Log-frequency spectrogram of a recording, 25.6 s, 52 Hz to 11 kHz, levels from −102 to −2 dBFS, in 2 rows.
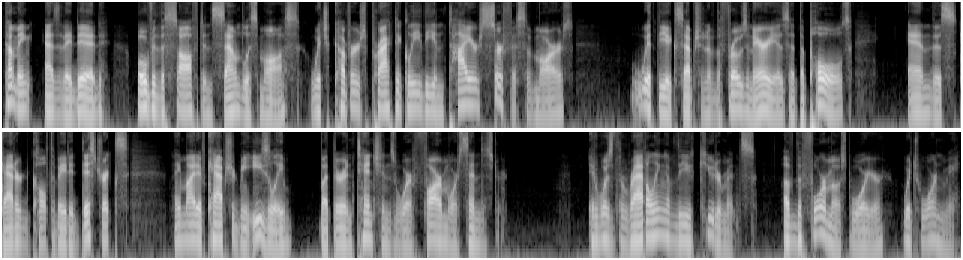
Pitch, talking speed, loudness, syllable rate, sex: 100 Hz, 140 wpm, -26 LUFS, 4.8 syllables/s, male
